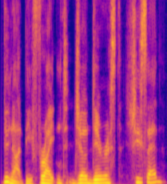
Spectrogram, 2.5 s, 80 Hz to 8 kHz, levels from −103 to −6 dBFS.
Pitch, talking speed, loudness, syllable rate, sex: 140 Hz, 190 wpm, -17 LUFS, 5.1 syllables/s, male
